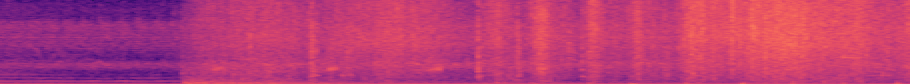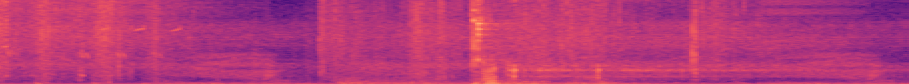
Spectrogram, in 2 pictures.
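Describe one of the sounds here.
Footsteps rustle through dry undergrowth.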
